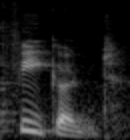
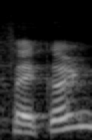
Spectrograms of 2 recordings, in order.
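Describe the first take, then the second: First: The first vowel sounds like 'fee'. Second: The first vowel sounds like 'feh'. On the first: "इसे आप दो तरीके से pronounce कर सकते हैं" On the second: "इसे आप दो तरीके से प्रोनाउंस कर सकते हैं"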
